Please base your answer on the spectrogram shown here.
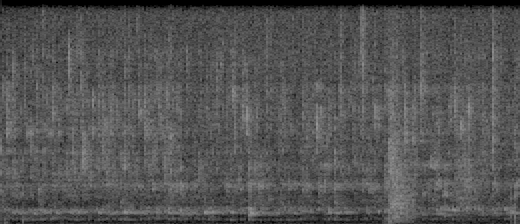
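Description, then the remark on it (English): Steady running water pours into a bottle, filling it all the way up, a continuous rushing stream with a rising, filling tone and a brief louder splash near the end. “And you have to fill it all the way up.”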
